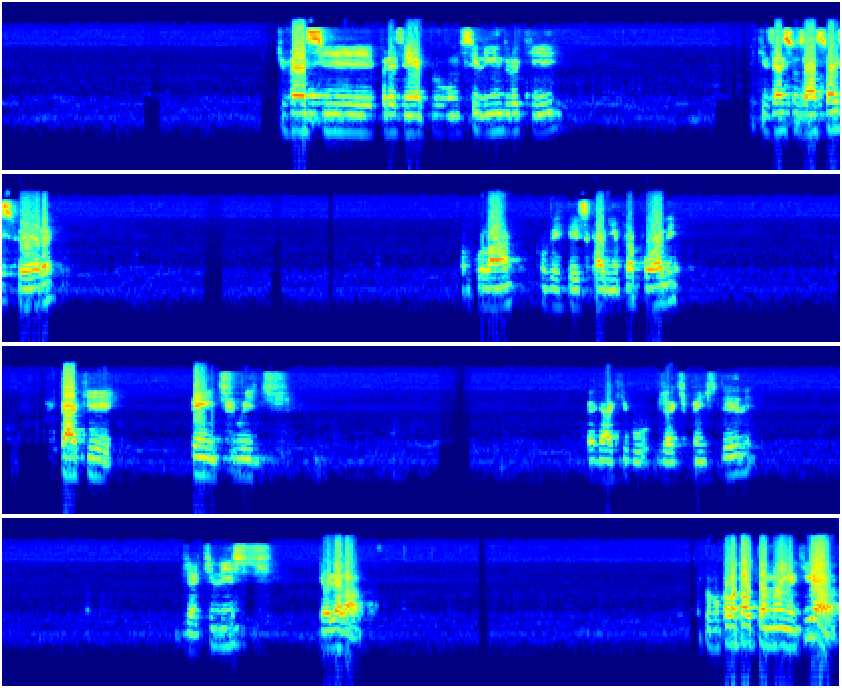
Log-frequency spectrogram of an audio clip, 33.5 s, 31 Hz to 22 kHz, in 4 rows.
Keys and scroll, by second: 29.6 ctrl+z.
